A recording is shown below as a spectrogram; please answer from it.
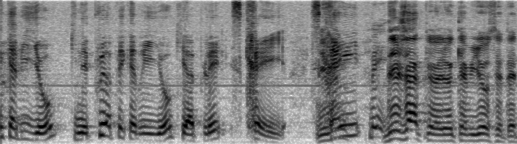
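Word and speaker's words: skrei: Scray.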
